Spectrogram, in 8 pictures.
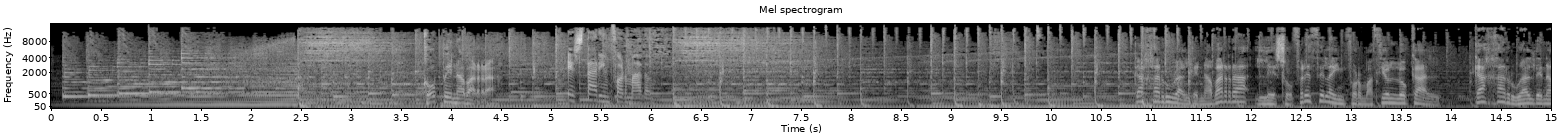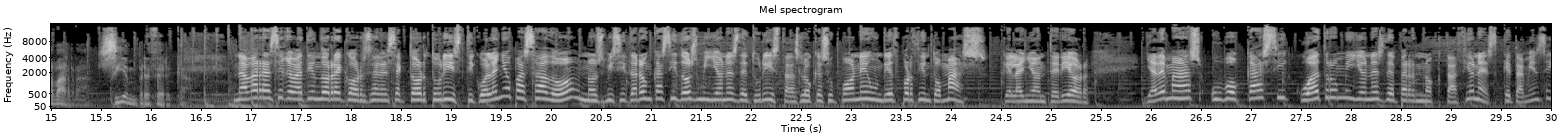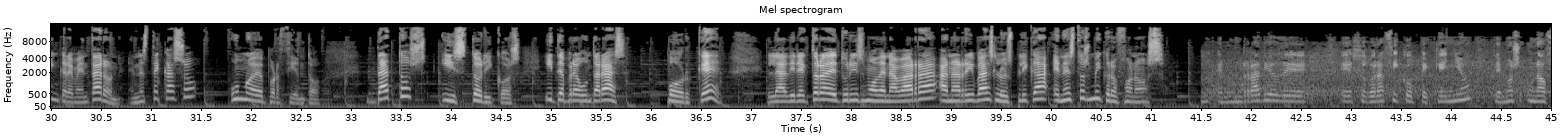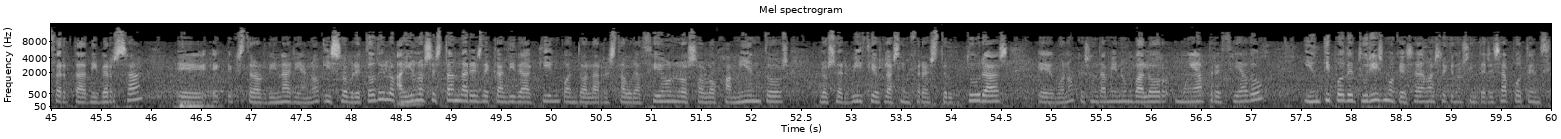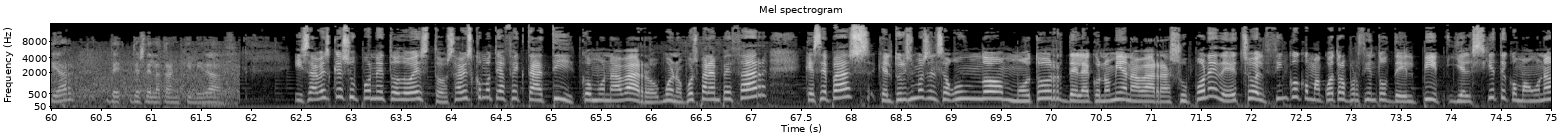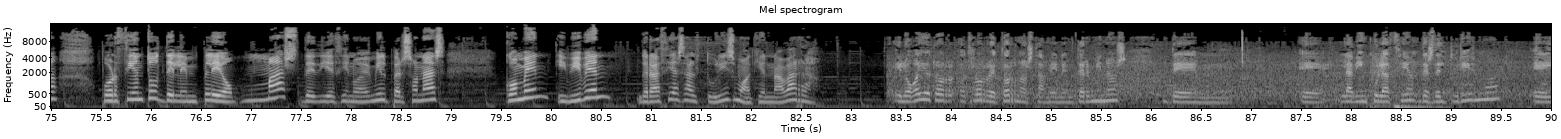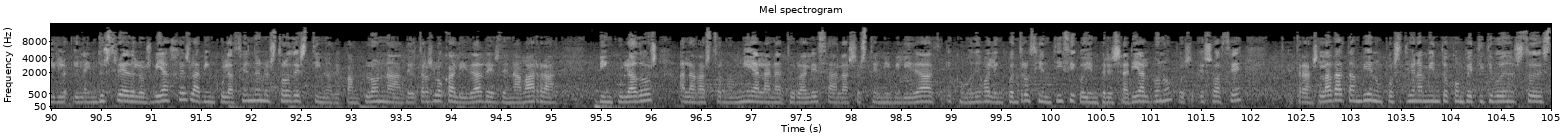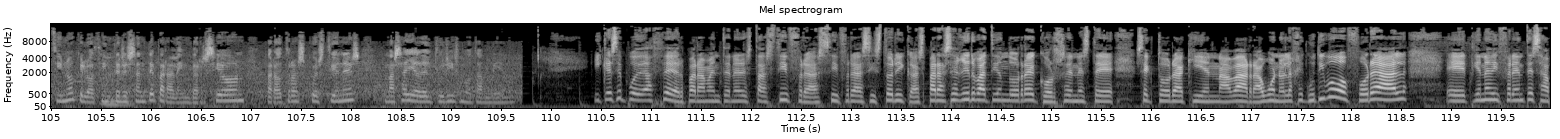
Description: Directo desde la Feria de Turismo Navartur en Baluarte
